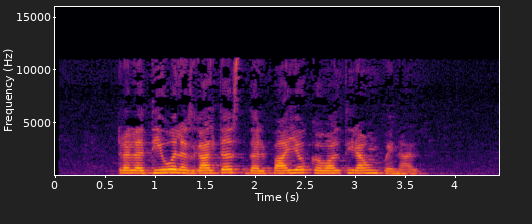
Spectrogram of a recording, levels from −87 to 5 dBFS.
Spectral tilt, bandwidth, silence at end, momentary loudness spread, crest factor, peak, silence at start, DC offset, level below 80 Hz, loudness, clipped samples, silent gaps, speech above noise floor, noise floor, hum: -4.5 dB/octave; 11.5 kHz; 0.8 s; 11 LU; 16 dB; -4 dBFS; 0.65 s; under 0.1%; -64 dBFS; -19 LUFS; under 0.1%; none; 39 dB; -59 dBFS; none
